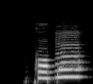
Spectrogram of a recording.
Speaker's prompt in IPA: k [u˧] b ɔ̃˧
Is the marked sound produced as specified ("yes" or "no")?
no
